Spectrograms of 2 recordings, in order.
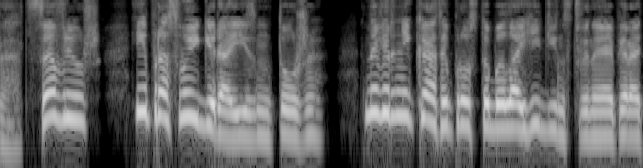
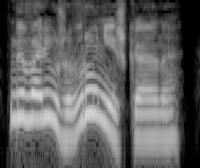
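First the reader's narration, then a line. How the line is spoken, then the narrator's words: Snort. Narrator (Russian): хмыкнула Лина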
